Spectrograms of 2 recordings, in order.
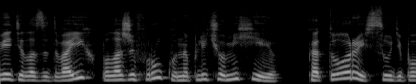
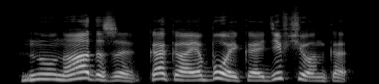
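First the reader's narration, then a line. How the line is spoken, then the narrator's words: Approving deep bass. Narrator (Russian): одобрительно пробасил кузнец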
